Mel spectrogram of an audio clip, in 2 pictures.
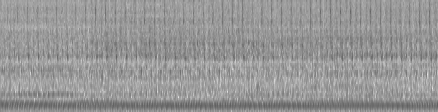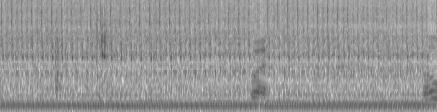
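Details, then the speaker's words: Demolition derby car engine with oil filter delete and push start, old fuel drained, oil bypass working, no leaks: steady even hum with constant pitch and no misses or knocks; normal smooth idle. "well another step done on this thing she's running she's got the oil filter delete on"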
